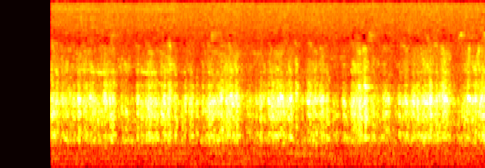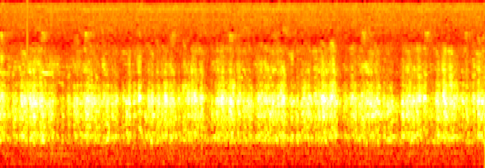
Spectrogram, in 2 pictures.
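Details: Many frogs croak together in a dense, continuous chorus of rough pulsed notes that overlap without pause; no other clear sounds.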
